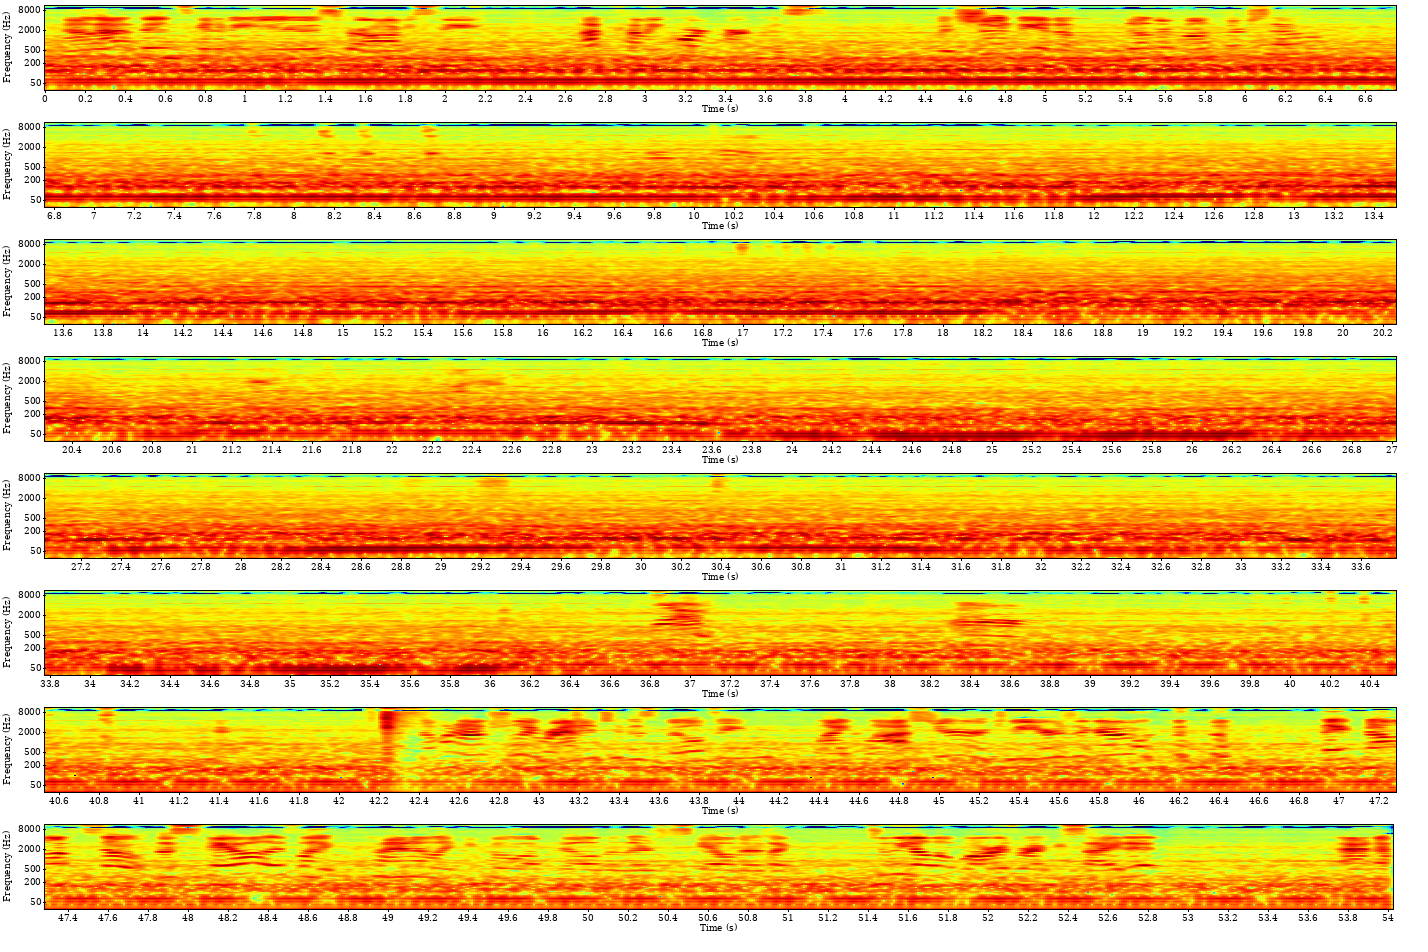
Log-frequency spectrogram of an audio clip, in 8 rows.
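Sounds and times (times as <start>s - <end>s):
diesel truck engine rumble: 0.0s - 54.0s.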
